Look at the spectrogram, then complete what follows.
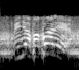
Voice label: aircraft damaged, mood med, speech ru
